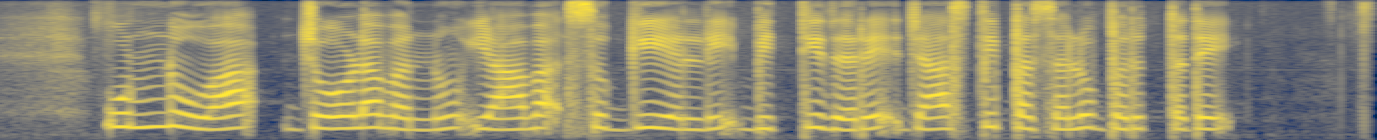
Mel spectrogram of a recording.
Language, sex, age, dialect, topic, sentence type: Kannada, female, 18-24, Dharwad Kannada, agriculture, question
